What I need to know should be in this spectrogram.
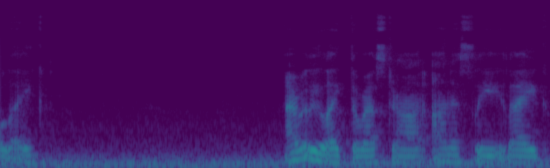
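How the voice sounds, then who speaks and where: A young American woman, a food vlogger, gives a chatty, slangy restaurant review straight to camera. Her voice is deep and creaky. Background noise fills the home room with a staircase where she's filming.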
